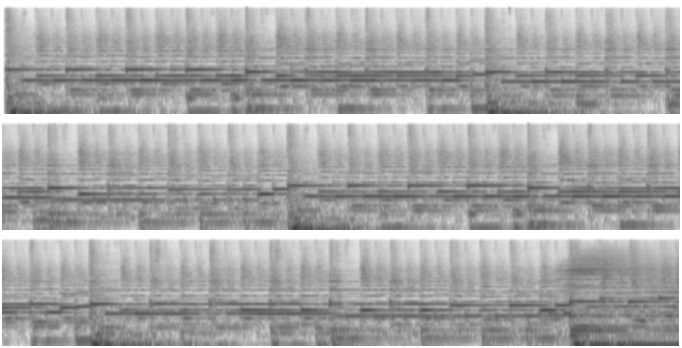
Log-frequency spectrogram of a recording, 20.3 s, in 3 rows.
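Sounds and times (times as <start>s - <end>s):
cinematic background music: 0.0s - 20.3s.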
